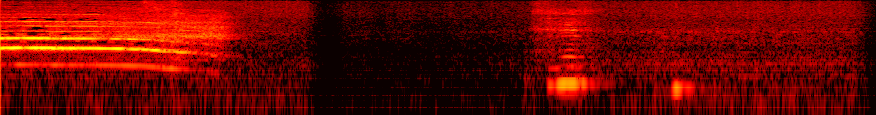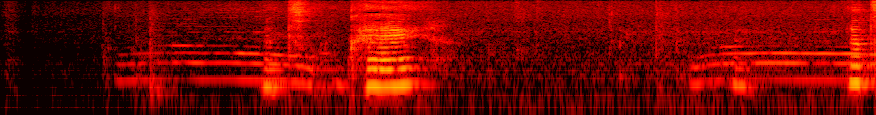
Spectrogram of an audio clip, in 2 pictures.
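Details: Indoor hairless cat in a sweater after falling off a dining room table: a loud falling meow at the start, then after a pause several shorter, softer meows and chirps, with a person speaking quietly in between.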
